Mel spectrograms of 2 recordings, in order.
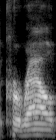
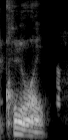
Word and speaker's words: Corral: talking about it and I say it like an idiot uh the the Corral Cafe I say Coral because it's spelled like like the coral snake red touches red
